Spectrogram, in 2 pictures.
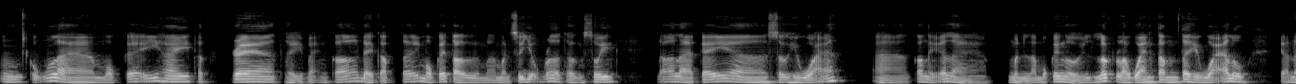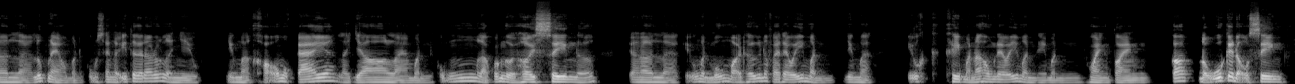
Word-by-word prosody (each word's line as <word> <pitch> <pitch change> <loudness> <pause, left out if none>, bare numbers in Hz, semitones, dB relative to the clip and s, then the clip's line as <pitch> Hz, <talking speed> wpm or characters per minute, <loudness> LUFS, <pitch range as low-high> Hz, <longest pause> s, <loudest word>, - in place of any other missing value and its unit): Ừm, 120 -2 -3
cũng 155 - -2
là 105 -8 +1
một 100 -1 -6
cái 125 +2 -1
ý 150 +3 -1
hay. 130 -3 +1
Thực 115 -3 -10 0.2
ra 125 -1 +4
thì 100 -2 -5
bạn 105 +1 -10
có 120 +6 -2
đề 100 -7 0
cập 100 0 -5
tới 125 +4 -2
một 140 - -1
cái 125 - +2
từ 100 0 +1
mà 100 0 -7
mình 100 -1 -4
sử 105 +4 +1
dụng 125 -1 -2
rất 145 - 0
là - - 0
thường 100 -2 -5
xuyên, 115 +3 +1 0.4
đó 125 +1 -5
là 105 -5 0
cái, 125 +7 0
ờ, 110 -5 -1
"sự 115 +1 -2
hiệu 105 0 -1
quả". 105 +10 +1 0.3
À, 95 -2 -7
có 125 - -1
nghĩa 125 +2 -1
là 95 -7 -4 0.2
mình 100 -2 -2
là 100 0 -4
một 100 0 -5
cái 130 0 +2
người 95 -5 0
rất 150 +3 +4
là 110 - +4
quan 105 +2 +3
tâm 110 0 +1
tới 125 +3 +3
hiệu 105 -2 0
quả 105 +5 +2
luôn, 130 -5 +3 0.4
cho - - -6
nên 105 0 -1
là 95 -2 -4
lúc 140 +1 0
nào 100 -7 0
mình 95 0 -9
cũng 105 - -9
sẽ 115 +2 -4
nghĩ 105 - -1
tới - - 0
cái 135 - +3
đó 140 - +1
rất 155 +1 +1
là - - 0
nhiều. 95 -2 -3 0.2
Nhưng 105 0 -2
mà 95 -2 -1
khổ - - -1
một - - +1
cái 130 +8 +5
á 170 - +1
là 100 - -6
do 105 +1 +1
là 100 -2 -1
mình 95 0 -5
cũng 150 +9 -1
là 100 - +1
cái 125 - +2
người 110 -7 +3
hơi 115 +2 +3
siêng 120 +1 +6
nữa, 105 -1 -1 0.3
cho 110 - -5
nên 105 0 0
là, 95 -2 -4
kiểu, 125 - -5
mình 115 -6 0
muốn 125 +6 +1
mọi 105 -3 +1
thứ 125 +6 +1
nó 160 - 0
phải 110 -6 -1
theo 115 -2 +2
ý 125 +6 +3
mình, 95 -9 -3
nhưng 110 -1 -4
mà, 95 -2 -4 0.3
kiểu, - - -1
kh - - -11
khi 130 - +4
mà 110 -3 -2
nó 115 - +1
hông 125 -1 0
theo 115 -1 +1
ý 130 - +1
mình 105 -7 -2
thì 100 - -6
mình 95 0 -7
hoàn 100 -2 -1
toàn 100 -1 -1 0.2
có 160 +1 +4
đủ 100 - +6
cái - - +7
độ - - +4
siêng 125 -3 +5
110 Hz, 265 wpm, -22 LUFS, 100-125 Hz, 0.4 s, cái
